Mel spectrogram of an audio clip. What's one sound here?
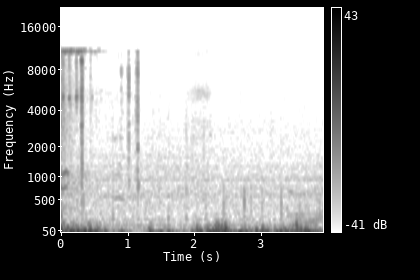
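Footsteps climb stone stairs.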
